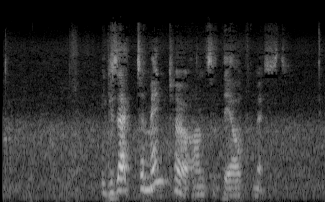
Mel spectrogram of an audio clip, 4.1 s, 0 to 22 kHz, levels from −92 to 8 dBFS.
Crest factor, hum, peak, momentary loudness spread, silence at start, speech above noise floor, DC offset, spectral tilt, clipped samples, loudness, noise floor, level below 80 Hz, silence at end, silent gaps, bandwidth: 24 dB; none; -4 dBFS; 25 LU; 0.05 s; 21 dB; under 0.1%; -2.5 dB/octave; under 0.1%; -26 LUFS; -47 dBFS; -64 dBFS; 0.05 s; none; 14 kHz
